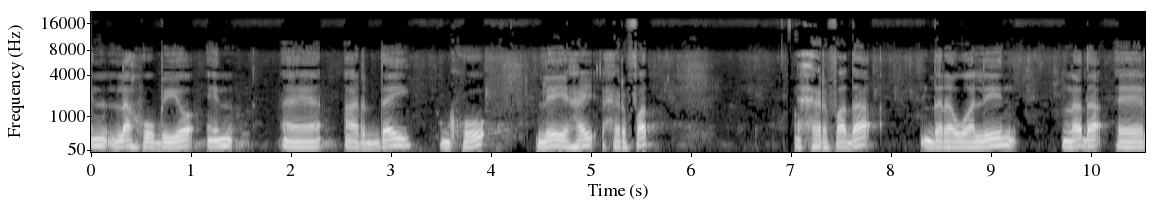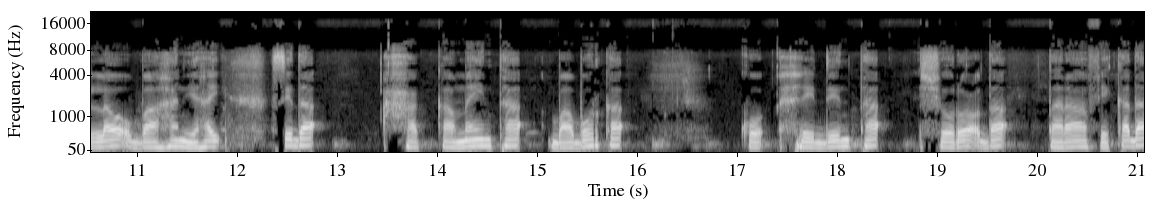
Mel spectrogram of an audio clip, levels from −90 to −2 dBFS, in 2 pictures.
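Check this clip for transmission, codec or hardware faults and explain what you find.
There's one fault, and it runs through the whole recording: low-bitrate audio saved at a high bitrate. The speech has a hard ceiling with nothing above 17.4 kHz and keeps the smeared, swirly edges of heavy MP3 coding. That likely comes from a low-rate encode, around 48 kbit/s, later re-saved near 195 kbit/s, which can't restore what was lost.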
